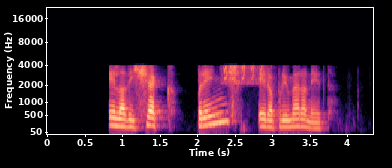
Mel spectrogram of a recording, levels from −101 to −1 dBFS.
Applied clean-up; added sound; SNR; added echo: neural mask model DeepFilterNet 3.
